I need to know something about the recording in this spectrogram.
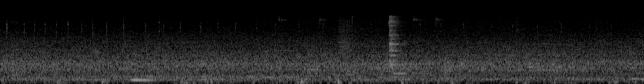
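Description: Small clicks and taps from handling a squeeze bottle of chocolate sauce over a coffee cup, with one sharper click about four seconds in, over a steady low room hiss.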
